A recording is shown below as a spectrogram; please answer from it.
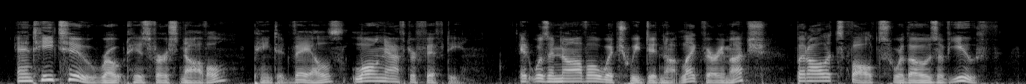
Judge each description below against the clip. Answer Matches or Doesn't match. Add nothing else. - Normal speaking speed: Matches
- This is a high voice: Doesn't match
